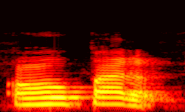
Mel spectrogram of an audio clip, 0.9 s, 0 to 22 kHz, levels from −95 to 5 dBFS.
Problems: constant background noise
